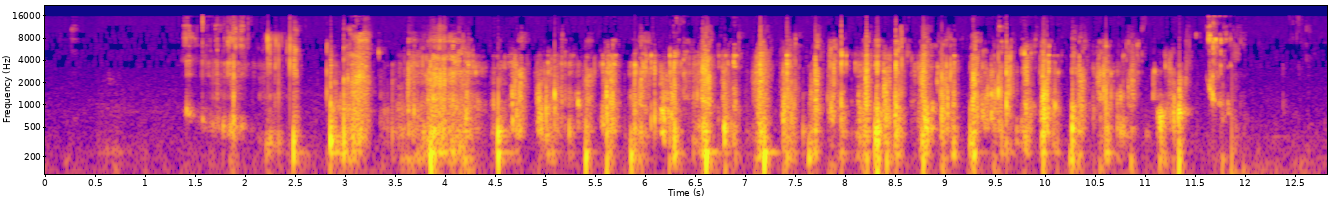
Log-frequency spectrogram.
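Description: Close-miked chewing of fried potatoes coated in a thick creamy sauce: a fast, dense run of crisp crackles and wet chews that starts about a second and a half in and stops just before the end.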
